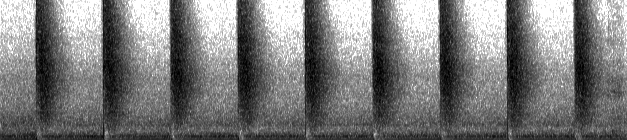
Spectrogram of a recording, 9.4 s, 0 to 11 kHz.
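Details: A Picosure picosecond laser's stability test fires into a plastic bag: nine sharp, loud cracking snaps about one per second, steady and even, against a low hum, said to reflect pulses of about 600 picoseconds.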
